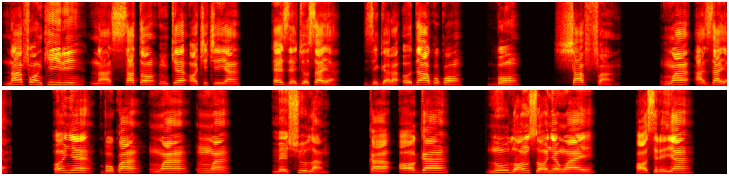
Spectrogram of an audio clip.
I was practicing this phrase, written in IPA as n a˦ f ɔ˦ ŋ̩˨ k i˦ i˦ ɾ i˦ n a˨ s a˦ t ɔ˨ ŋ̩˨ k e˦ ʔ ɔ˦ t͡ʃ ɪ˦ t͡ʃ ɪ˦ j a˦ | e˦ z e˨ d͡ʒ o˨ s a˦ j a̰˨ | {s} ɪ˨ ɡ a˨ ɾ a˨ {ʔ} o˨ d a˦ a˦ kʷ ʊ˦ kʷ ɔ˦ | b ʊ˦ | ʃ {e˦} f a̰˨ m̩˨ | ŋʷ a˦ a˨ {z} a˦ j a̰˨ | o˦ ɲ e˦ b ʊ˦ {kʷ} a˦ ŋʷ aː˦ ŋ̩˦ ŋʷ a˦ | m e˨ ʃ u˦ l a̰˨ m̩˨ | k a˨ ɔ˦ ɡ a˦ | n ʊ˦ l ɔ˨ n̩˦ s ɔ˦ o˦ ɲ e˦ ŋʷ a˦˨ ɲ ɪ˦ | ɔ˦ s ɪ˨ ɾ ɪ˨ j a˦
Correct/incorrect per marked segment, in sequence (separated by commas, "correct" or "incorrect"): incorrect, correct, incorrect, correct, correct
